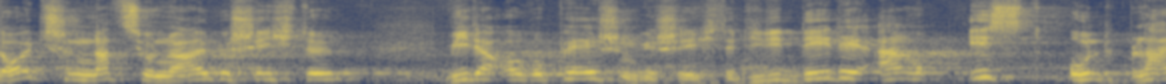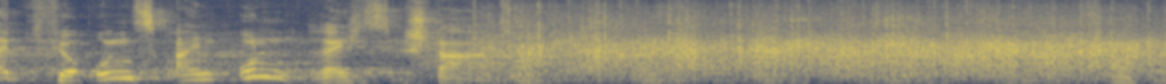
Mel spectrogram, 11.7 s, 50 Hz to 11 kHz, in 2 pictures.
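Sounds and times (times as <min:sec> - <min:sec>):
speech: 0:00.0 - 0:09.3
large audience applauding in a parliament: 0:08.1 - 0:11.6.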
